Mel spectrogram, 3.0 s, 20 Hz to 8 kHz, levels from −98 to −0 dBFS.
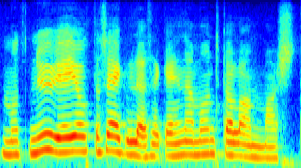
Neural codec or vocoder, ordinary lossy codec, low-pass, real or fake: codec, 16 kHz, 0.9 kbps, LongCat-Audio-Codec; none; none; fake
